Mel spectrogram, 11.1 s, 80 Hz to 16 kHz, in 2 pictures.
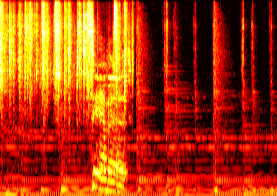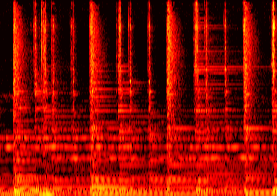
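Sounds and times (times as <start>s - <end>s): maracas rattling: 0.0s - 2.7s
background music: 0.0s - 11.0s.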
